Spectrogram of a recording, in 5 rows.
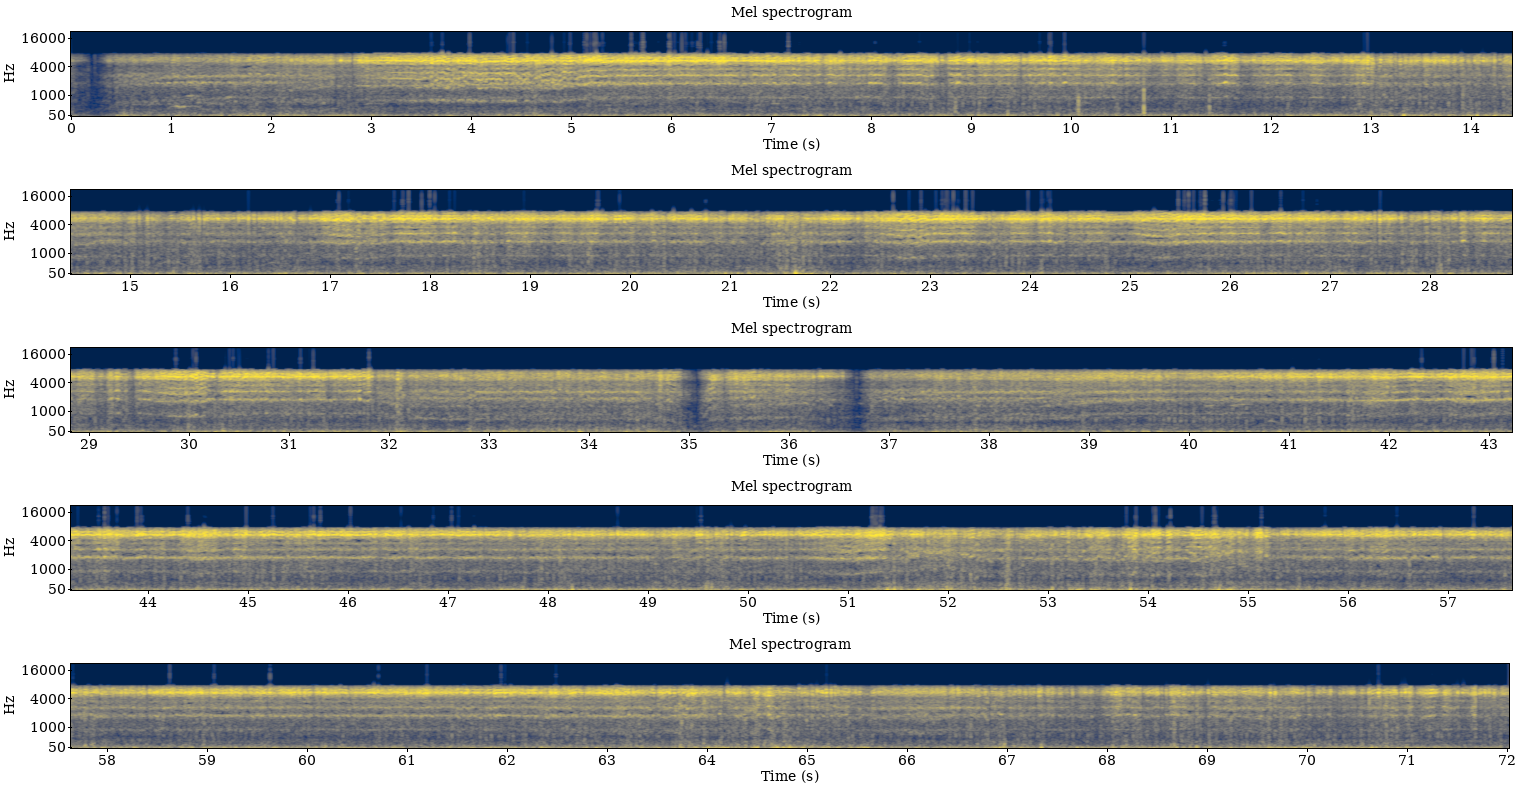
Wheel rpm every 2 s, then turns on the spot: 140, 200, 220, 230, 240, 230, 230, 230, 230, 230, 230, 230, 230, 230, 230, 230, 200, 150, 140, 210, 230, 230, 230, 230, 230, 230, 240, 250, 230, 230, 240, 230, 230, 230, 240, 240.
none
